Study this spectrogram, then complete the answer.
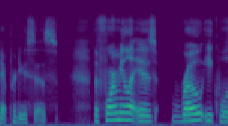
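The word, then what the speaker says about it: rho: let's start with resistivity denoted by the Greek letter row pronounced row resistivity is essentially a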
